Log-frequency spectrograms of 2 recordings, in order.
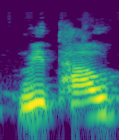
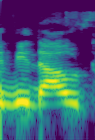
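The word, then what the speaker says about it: without: विदा आउट पढ़ते हैं विथ आउट नहीं होता है ये विदाउट होता है डब्लू आई टी एच का उच्चारण विद होता है ना कि विथ होता है विद पढ़ेंगे इसको विथ नहीं पढ़ेंगे विदाउट होता है विदाउट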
